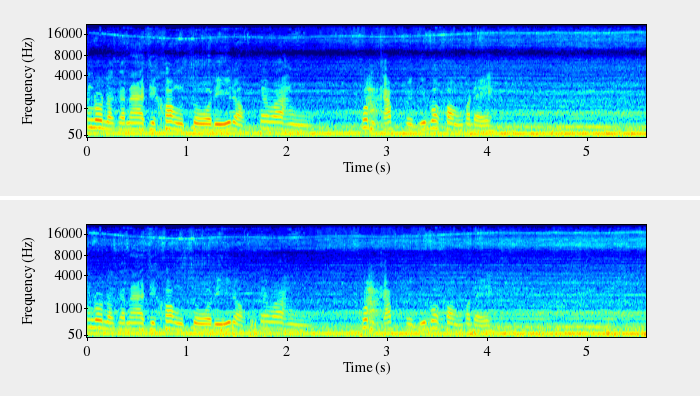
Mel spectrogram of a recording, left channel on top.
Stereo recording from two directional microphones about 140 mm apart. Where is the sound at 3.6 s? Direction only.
30° left (ahead or behind).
